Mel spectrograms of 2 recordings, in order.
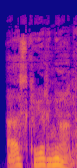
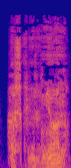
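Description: First: Slow, stretched cry of realisation, not shouted; drawn-out dismay. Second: Softer, defeated mutter to himself. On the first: Priest seeing himself defiled, slow drawn-out dismay. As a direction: draw the word out in dismay. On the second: Defiled priest to himself, muttering. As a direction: mutter it under your breath in dismay. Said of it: "пробормотал Калахан". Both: A narrator's reading.

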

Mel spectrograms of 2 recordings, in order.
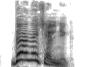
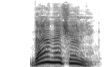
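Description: First: Very high squeaky underling; distant voice cutting back in. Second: High, loud squeaky underling on the line; distant voice. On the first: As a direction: pop back on the line, high-pitched. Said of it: "а потом прорезался снова". (далёкий писклявый голос, снова на связи) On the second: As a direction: pipe up as a far-off minion. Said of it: "послышался далёкий голос". (далёкий высокий голос подчинённого) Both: A narrator's reading.

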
